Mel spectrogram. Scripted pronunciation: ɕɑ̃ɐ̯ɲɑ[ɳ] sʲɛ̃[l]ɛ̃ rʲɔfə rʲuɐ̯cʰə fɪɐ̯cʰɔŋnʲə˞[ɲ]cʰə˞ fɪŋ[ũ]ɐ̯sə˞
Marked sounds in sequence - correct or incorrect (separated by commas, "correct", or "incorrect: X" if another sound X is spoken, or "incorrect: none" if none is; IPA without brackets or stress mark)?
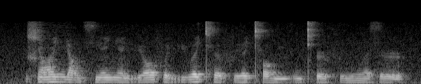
incorrect: ŋ, incorrect: ʎ, incorrect: ŋ, correct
